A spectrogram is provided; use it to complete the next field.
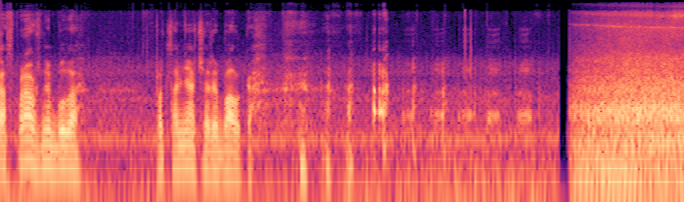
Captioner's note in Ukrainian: сміх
